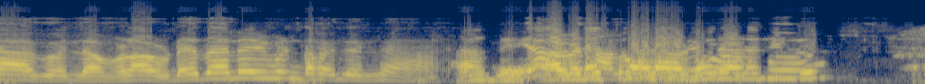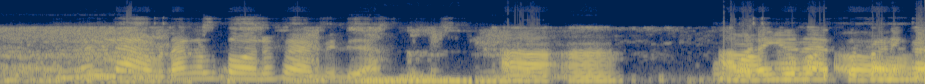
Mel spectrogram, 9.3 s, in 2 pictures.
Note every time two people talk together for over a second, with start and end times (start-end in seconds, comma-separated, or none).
2.4-4.0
